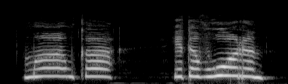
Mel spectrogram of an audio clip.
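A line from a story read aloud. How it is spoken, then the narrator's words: Thin frightened child's cry. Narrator (Russian): Тоненьким испуганным голосом вскрикнул маленький мальчик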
